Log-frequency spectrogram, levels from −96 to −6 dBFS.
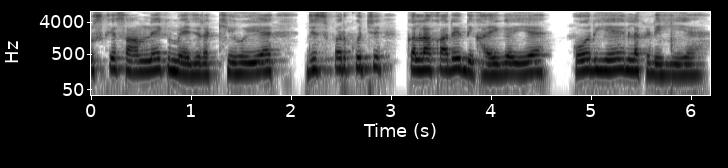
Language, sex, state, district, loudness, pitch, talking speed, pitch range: Hindi, male, Uttar Pradesh, Saharanpur, -15 LUFS, 170 Hz, 185 wpm, 145-180 Hz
